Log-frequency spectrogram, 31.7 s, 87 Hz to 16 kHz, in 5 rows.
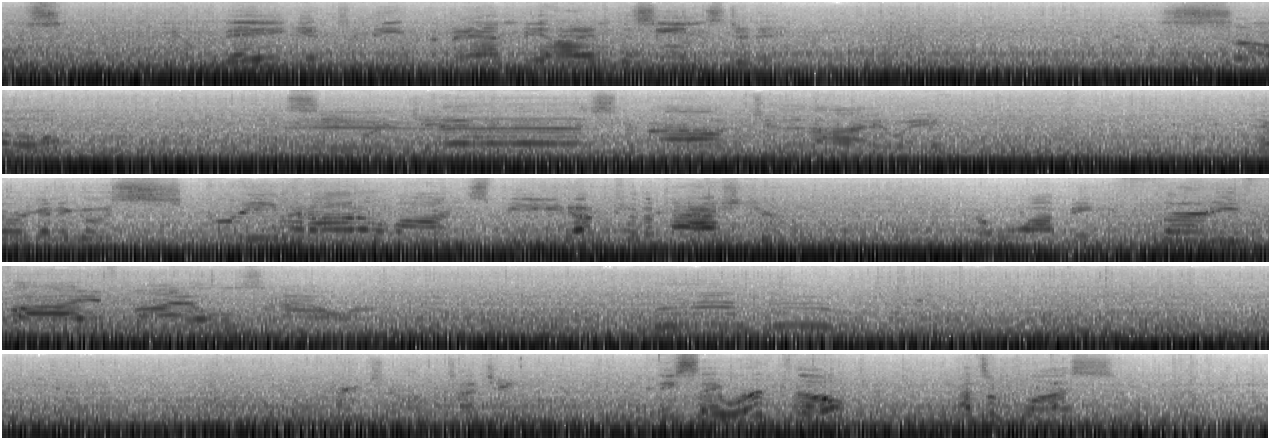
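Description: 1968 Chevy dump truck's engine running steadily while driving, heard inside the cab as a continuous low drone whose strongest hum drops away about eighteen seconds in. The truck is worn: the owner calls it very, very tired and says it burns a lot of oil.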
